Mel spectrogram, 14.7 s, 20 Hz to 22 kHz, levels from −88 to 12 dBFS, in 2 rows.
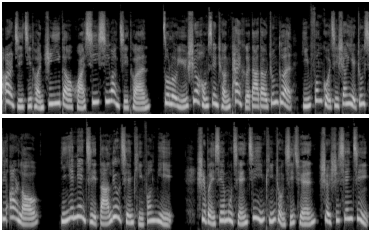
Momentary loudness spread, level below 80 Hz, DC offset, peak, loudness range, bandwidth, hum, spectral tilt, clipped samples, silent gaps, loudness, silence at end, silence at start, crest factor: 5 LU; -66 dBFS; under 0.1%; -4 dBFS; 2 LU; 17.5 kHz; none; -3.5 dB/octave; under 0.1%; 8.13-8.47 s; -19 LUFS; 0.05 s; 0 s; 16 dB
